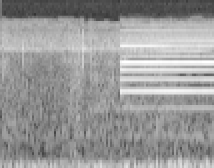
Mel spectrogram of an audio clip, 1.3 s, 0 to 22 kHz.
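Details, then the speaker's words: MJX Bugs 3 drone transmitter on its first flight: a steady, high electronic beep over low wind rumble warns the battery is low and it's time to land. "Transmitter's beeping, letting you know, hey, battery's low, time to land."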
